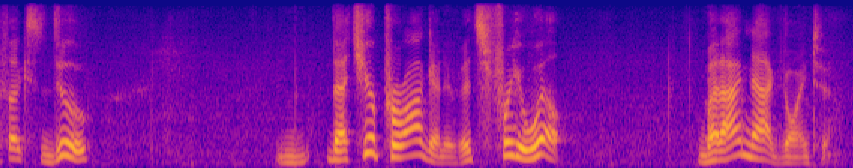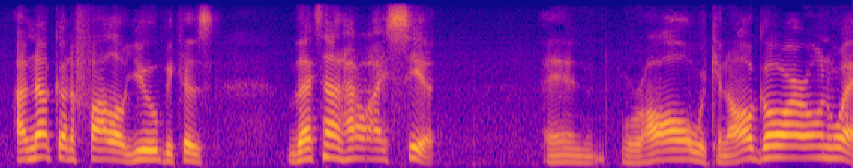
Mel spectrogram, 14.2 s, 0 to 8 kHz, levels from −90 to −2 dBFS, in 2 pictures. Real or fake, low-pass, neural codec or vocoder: fake; 7.2 kHz; codec, 16 kHz, 0.8 kbps, ZipCodec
